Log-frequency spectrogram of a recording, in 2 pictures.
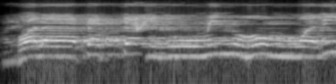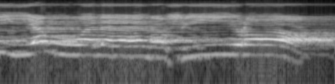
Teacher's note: الأزرق بترقيق الراء واندرج التفخيم مع قالون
